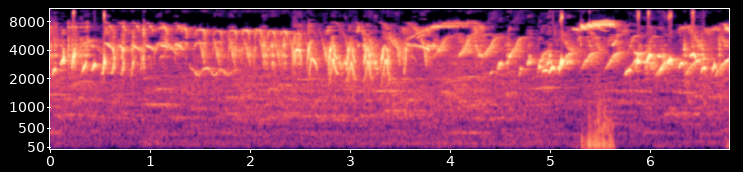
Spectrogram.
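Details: Bird singing vigorously in a dense run of fast chirps, buzzy trills and rising and falling whistles, with a brief low thump near the end.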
